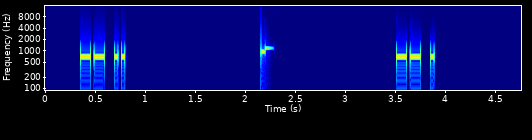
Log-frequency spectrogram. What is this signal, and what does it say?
Morse code, heard as a keyed tone, about 36 wpm, 700 Hz. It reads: MI ME
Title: US States 35wpm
